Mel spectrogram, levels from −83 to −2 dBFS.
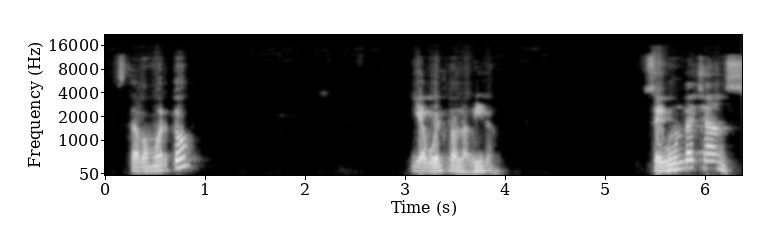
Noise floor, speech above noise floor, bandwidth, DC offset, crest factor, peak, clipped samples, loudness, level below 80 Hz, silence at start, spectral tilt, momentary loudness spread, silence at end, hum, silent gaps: -77 dBFS; 64 dB; 16 kHz; under 0.1%; 16 dB; 0 dBFS; under 0.1%; -14 LUFS; -54 dBFS; 0.15 s; -5 dB/octave; 8 LU; 0 s; none; none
